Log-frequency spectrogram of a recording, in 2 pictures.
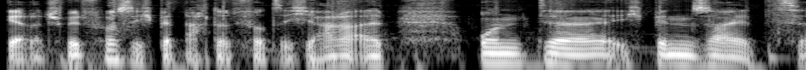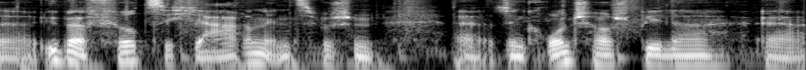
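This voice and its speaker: A man in his forties with an extremely deep, low voice gives a short self-introduction. He speaks haltingly and fills his pauses with small filler sounds. A faint hiss sits under his voice. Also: a little mellow. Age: 40s. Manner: hesitant, frequent filler sounds. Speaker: dubbing actor and dialogue director.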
